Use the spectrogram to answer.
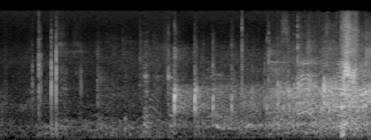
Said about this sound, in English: You don't have to applaud for that. It's just water.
